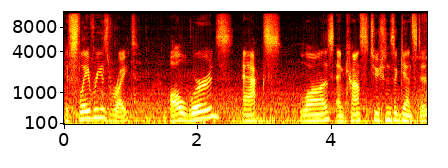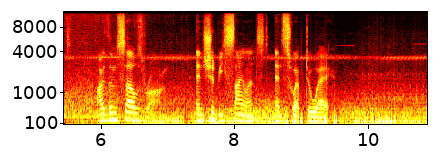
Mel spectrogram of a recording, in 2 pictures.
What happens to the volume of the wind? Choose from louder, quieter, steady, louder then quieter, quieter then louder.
louder.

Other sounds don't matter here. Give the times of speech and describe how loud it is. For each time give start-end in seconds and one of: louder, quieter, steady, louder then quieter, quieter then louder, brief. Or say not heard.
0.0-9.6 steady.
